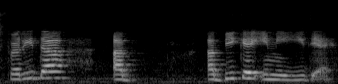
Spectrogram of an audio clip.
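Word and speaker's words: Faridah Àbíké-Íyímídé: It's Farida Abike Imiyide.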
